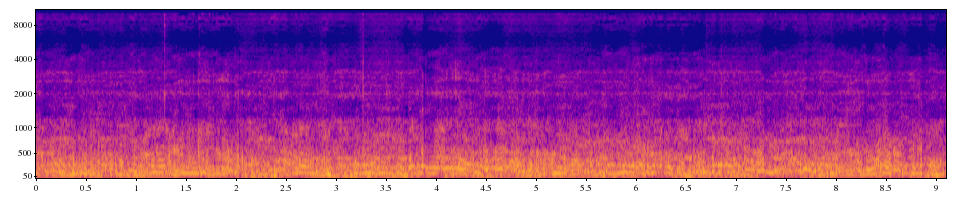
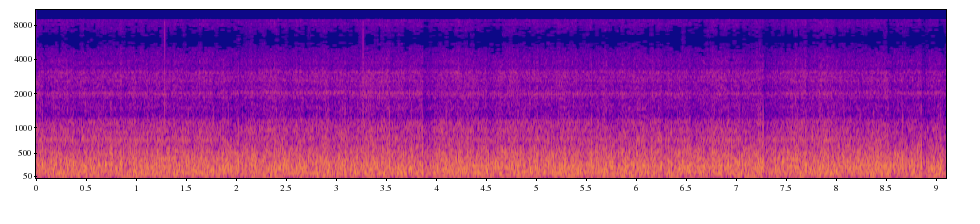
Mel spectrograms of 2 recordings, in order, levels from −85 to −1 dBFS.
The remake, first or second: first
